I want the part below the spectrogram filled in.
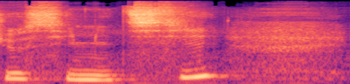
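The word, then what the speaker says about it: Yosemite: est allé à yoséite donc là-bas ça se prononce yosemitti et regardez ce paysage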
